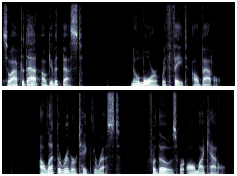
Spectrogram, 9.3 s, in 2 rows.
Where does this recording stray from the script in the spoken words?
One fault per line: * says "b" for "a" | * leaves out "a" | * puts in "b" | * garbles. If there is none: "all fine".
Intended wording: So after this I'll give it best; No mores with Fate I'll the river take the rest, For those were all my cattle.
* says "that" for "this"
* says "more" for "mores"
* puts in "battle I'll let"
